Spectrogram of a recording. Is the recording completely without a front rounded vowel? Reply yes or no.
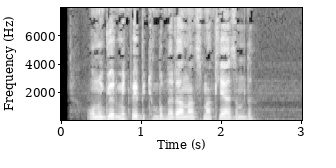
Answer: no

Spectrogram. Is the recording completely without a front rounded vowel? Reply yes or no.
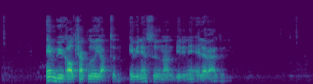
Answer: no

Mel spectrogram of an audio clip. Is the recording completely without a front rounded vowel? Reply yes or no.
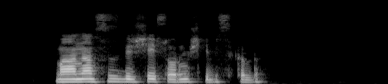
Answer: yes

